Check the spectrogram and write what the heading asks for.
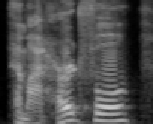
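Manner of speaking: ordinary delivery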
